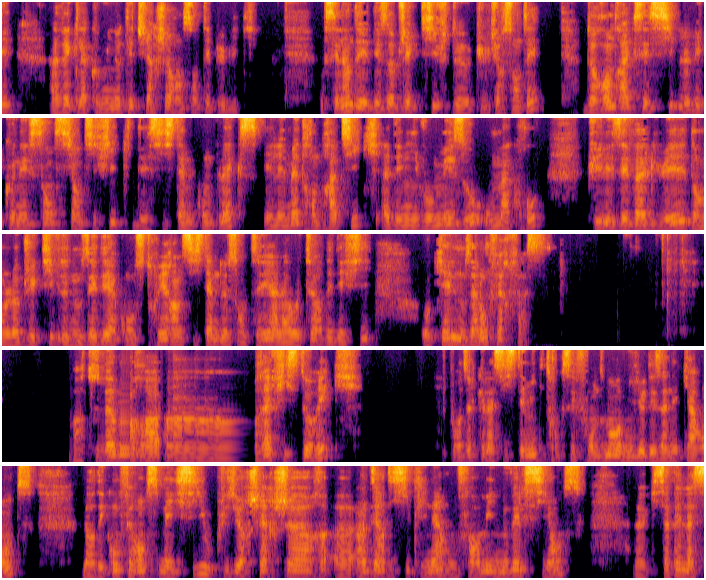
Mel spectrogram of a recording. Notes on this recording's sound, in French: Visio-conférence du collectif Culture Santé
